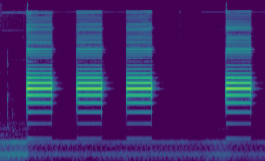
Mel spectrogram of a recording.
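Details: New First Alert smoke and carbon monoxide voice and location alarm on test: loud high-pitched half-second beeps in groups of three with pauses; not ear-piercing, sounds like a car horn 'meep'; working normally.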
